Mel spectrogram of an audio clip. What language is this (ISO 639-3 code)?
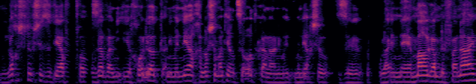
heb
